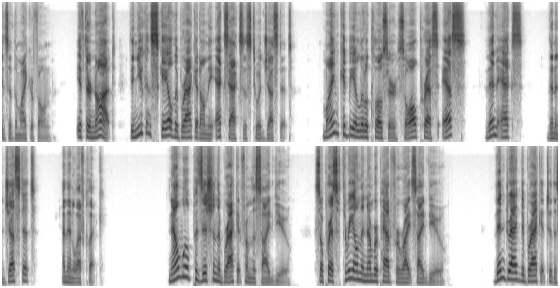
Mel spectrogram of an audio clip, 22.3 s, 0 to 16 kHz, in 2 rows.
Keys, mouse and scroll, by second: 9.0 s, 14.9-16.2 scroll down 4, 16.2-17.2 scroll down 1, 17.9 KP_3, 21.9 click.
